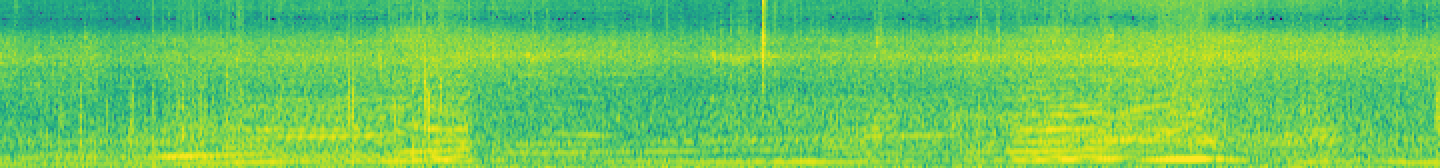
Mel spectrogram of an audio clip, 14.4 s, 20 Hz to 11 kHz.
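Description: BMW 02 race car's four-cylinder engine heard from inside the cabin under racing load. Its pitch climbs for about five seconds, drops sharply, runs level, then climbs again before falling back near the end.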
